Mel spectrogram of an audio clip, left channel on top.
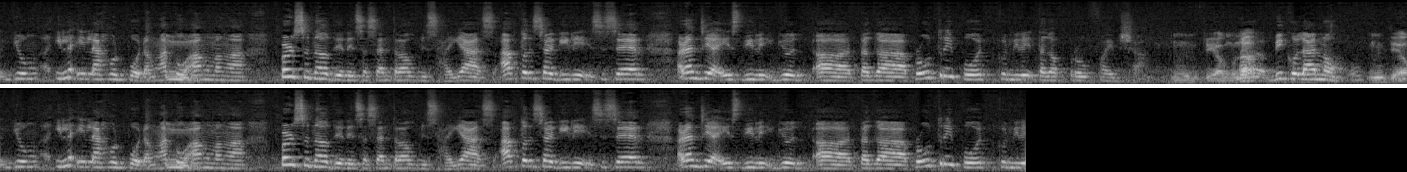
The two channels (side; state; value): right; drops out; at 10.3 s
